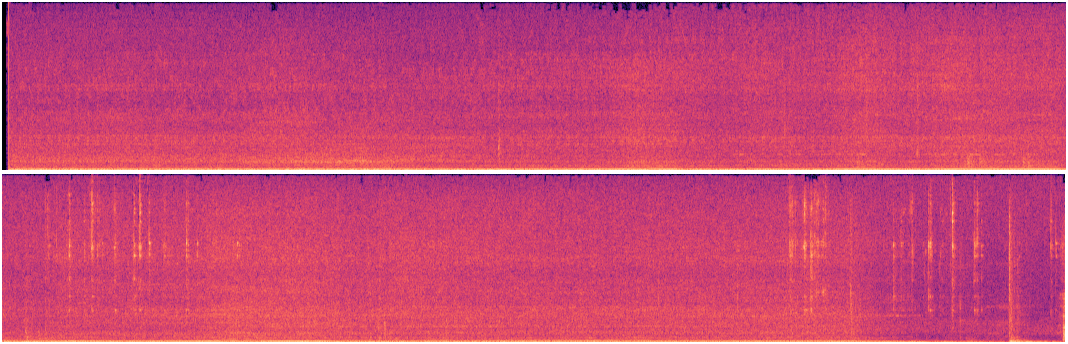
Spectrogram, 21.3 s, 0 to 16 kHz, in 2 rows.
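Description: A 1966 Plymouth Barracuda Formula S's 273 V8 runs as a steady low rumble while the car creeps into the shop, with a few short rises in engine speed in the middle. The engine shuts off just before the end.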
